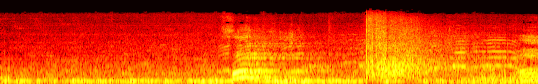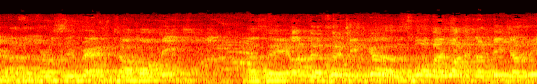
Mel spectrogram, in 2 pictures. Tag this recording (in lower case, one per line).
outside, urban or man-made
speech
